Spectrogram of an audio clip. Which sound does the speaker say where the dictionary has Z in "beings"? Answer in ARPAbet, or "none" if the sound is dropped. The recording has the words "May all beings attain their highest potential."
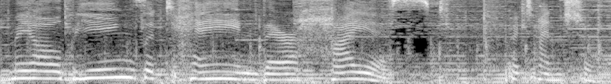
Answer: Z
